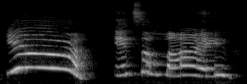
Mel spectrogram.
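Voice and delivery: shrieking very high and loud; terrified scream. A narrator's reading. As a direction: scream in horror, slow on alive. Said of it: "The lady screamed".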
